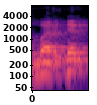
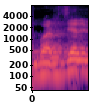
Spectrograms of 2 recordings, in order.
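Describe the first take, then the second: First: The middle consonant is a hard g sound. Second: The middle consonant is a j sound. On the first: "कुछ लोग बर्गर कहते हैं" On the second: "कुछ लोग बर्जर भी कहते हैं"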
